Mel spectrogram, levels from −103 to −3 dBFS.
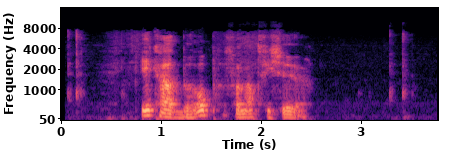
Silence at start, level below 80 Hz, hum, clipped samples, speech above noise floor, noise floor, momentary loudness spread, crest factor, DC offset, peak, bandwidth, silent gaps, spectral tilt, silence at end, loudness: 0.15 s; -54 dBFS; none; under 0.1%; 45 dB; -72 dBFS; 24 LU; 22 dB; under 0.1%; -8 dBFS; 7.8 kHz; none; -5.5 dB/octave; 0.35 s; -27 LUFS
